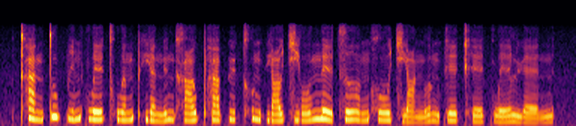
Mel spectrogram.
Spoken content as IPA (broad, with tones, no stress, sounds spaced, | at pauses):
kʰ a˨˩ n t̪ u˥ p i˧˥ n k w e˧˥ ɪ̯ kʰ w ə˧˥ n pʰ j ɛ˨˩ n y˥˩ n x ɑ˧˥ ʊ̯ pʰ ä˧˥ p y˧˥ kʰ ʊ˥˩ ŋ p j ɑ˧˥ ʊ̯ t͡ɕ j o˧˥ ʊ̯ n̪ e˥˩ ɪ̯ t͡s ɹ̩˥ ɤ˧˥ ŋ x o˥ ʊ̯ t͡ɕ j ɑ˨˩ ŋ l ʊ˥˩ ŋ k e˥ ɪ̯ kʰ e˧˥ ɪ̯ k w e˧˥ ɪ̯ l ɥ ɛ˨˩˦ n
